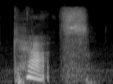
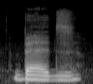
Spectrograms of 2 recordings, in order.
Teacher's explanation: if a word ends in an unvoiced sound like the T sound in the word cat for example the final s is pronounced as an S sound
